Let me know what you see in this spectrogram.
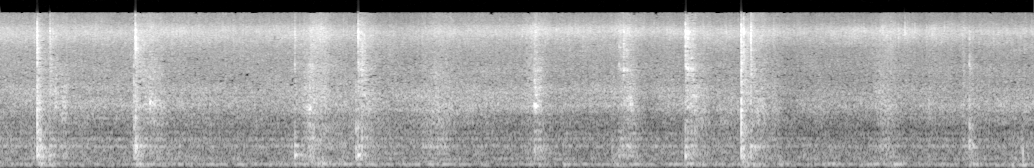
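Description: Okra, onion and tomato sizzling steadily in a hot wok as a metal slotted spatula stirs them, with irregular scrapes and clicks of the spatula against the pan.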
